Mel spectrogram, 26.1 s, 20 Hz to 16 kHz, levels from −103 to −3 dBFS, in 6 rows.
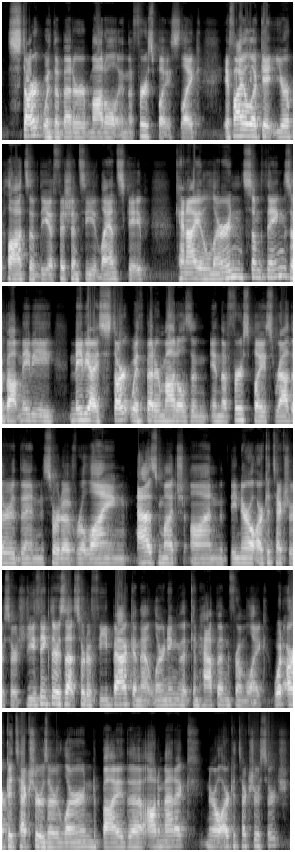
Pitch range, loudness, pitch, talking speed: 125-145 Hz, -21 LUFS, 135 Hz, 175 wpm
